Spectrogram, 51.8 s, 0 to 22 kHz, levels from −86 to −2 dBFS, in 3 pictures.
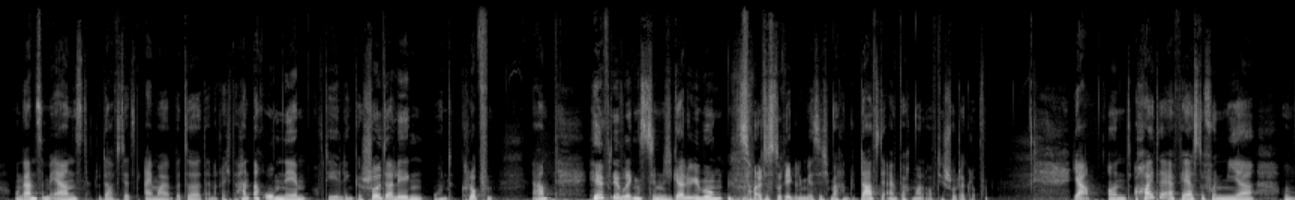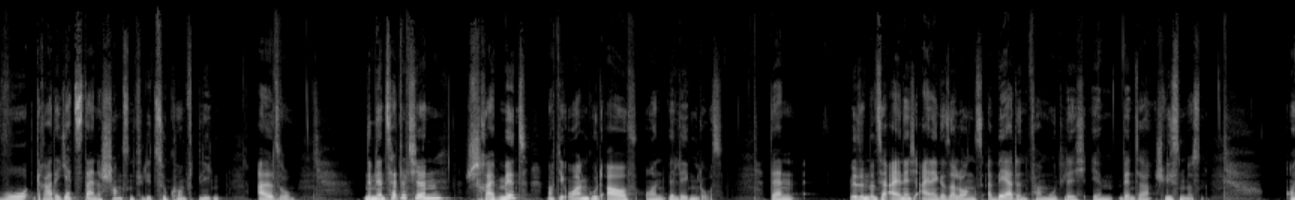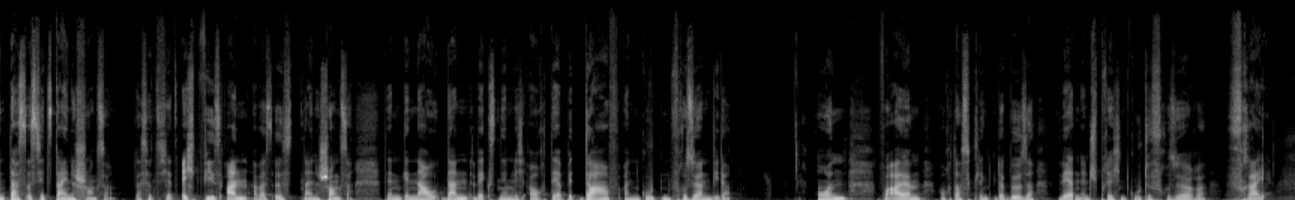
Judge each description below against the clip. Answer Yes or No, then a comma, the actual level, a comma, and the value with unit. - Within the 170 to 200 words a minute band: No, average, 150 wpm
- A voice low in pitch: No, medium, 180 Hz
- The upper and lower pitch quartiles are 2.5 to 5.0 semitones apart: No, wide, 5.4 semitones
